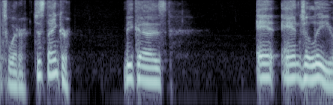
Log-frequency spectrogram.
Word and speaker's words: Anjali: at 90 on twitter just thank her because angelee right that's that's how you say her name angelique ranadevae anjali yep angeli ranadive yesterday joined the kings family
